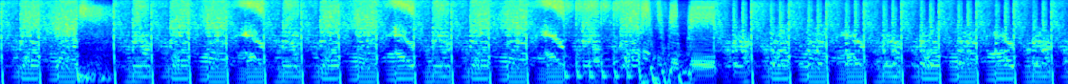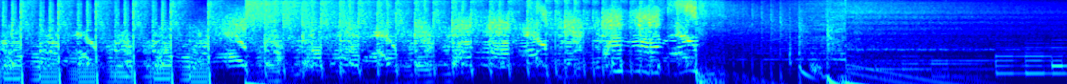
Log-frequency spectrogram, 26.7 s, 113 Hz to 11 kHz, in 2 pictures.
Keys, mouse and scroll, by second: 2.2 KP_1, 11.0 space, 16.1 space, 16.7-18.6 middle drag, 18.6-20.6 drag, 20.6 space.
